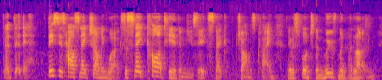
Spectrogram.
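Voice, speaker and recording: Animated sarcastic podcast co-host. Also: mid-range voice, normal speed, a little hiss or hum. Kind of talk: casual debate.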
